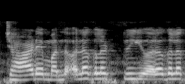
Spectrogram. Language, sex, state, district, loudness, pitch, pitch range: Hindi, female, Maharashtra, Mumbai Suburban, -13 LUFS, 250 Hz, 220-255 Hz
